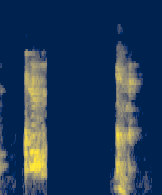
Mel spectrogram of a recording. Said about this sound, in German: Entschuldigung, mein Kleiner hustet gerade.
